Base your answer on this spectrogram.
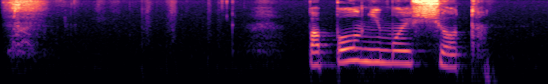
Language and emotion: Russian, neutral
